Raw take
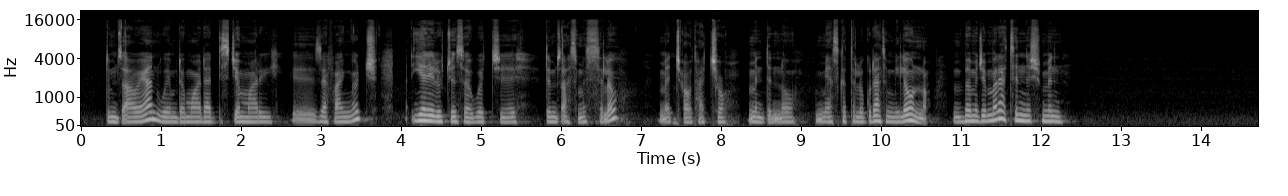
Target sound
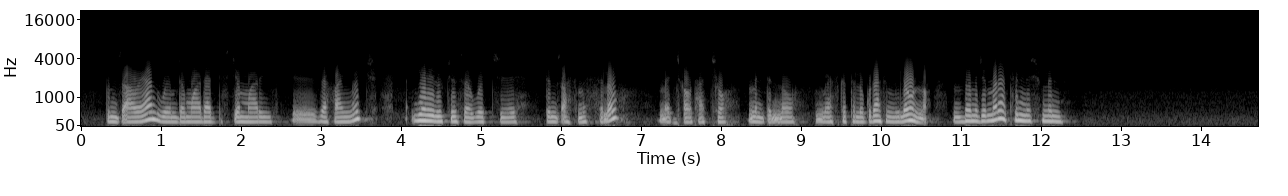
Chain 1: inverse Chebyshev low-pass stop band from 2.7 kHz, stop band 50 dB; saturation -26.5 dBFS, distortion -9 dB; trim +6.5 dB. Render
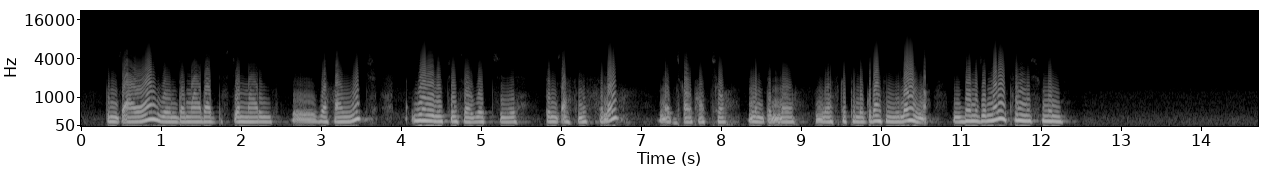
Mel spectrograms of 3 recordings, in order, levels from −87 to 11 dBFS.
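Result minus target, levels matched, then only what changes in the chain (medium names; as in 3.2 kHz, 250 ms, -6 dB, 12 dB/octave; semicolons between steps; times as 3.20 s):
saturation: distortion +11 dB
change: saturation -15.5 dBFS, distortion -20 dB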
